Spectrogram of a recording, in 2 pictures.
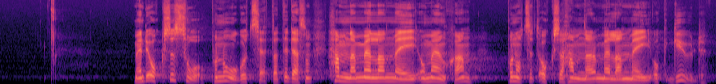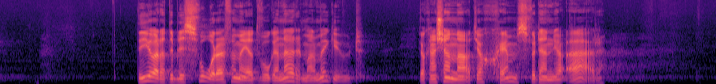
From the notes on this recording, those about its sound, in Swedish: Inspelning från Immanuelskyrkan Skövde.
